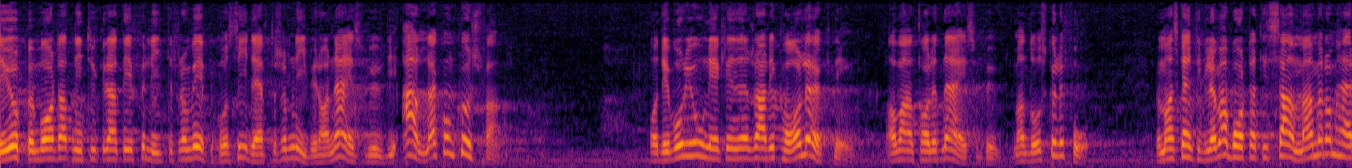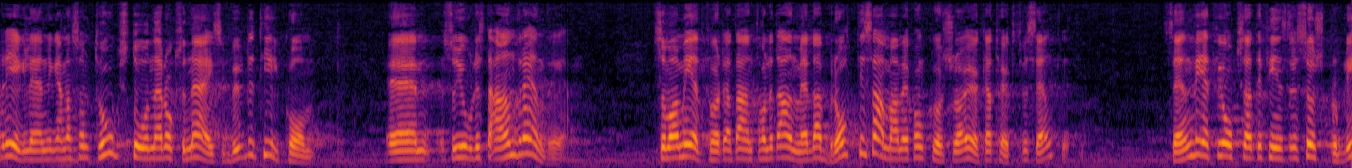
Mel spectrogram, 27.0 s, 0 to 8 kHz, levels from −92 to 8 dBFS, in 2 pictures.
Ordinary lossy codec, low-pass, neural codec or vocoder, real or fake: none; none; codec, 16 kHz, 8 kbps, FreqCodec, larger model; fake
